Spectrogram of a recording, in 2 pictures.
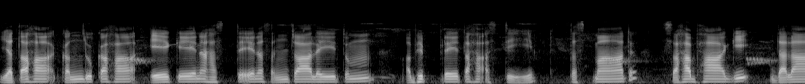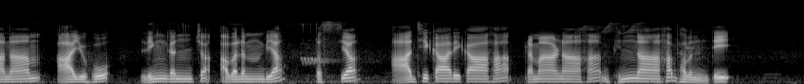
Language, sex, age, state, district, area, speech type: Sanskrit, male, 18-30, Karnataka, Uttara Kannada, rural, read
